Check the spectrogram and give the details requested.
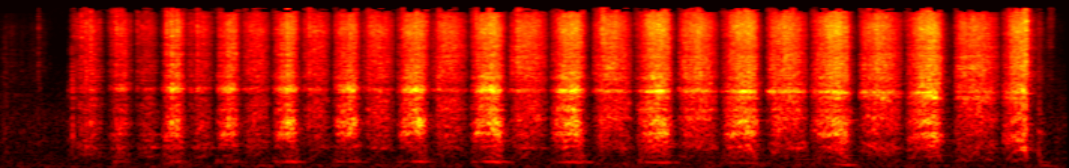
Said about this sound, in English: Right, I've just got to do a bit more sawing. Some days you get me shaving, other days you get me sawing.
